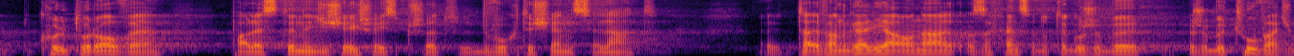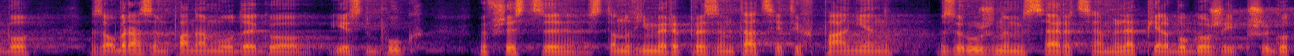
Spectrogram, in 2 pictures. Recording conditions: large echoing room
